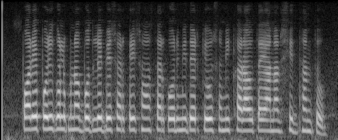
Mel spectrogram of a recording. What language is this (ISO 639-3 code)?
ben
